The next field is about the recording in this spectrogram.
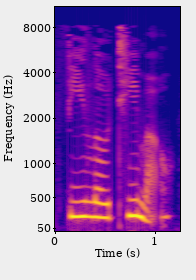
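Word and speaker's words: φιλότιμο: You may hear it pronounced "fee-lo-tee-mo".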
